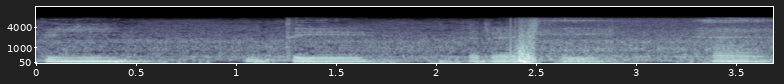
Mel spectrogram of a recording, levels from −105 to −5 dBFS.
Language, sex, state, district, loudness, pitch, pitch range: Hindi, male, Haryana, Rohtak, -23 LUFS, 115 Hz, 110-120 Hz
